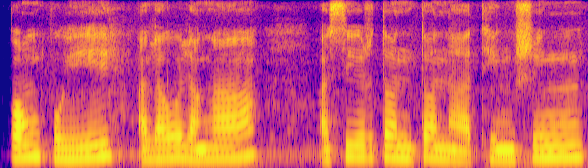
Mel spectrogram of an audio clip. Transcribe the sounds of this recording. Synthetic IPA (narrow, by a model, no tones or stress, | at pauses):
kɔŋpujʔə̰lowlɐŋa | ʔəsirt̪ɔnt̪ɔnat̪ʰiŋʂiŋ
